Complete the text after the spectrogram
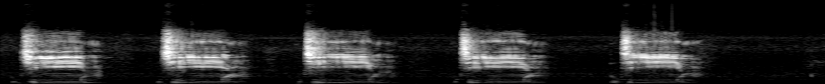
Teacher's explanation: জিহ্বার মাঝের অংশটা উপরের তালুর সঙ্গে লাগবে, উপরের অংশটা উপরের তালুর সঙ্গে লাগবে, লেগে উচ্চারিত হবে জিম, জিম, জিম, জিম, জিম। এরকম শক্ত একটা ভারী ভারী আওয়াজ হবে, হয়ে উচ্চারিত হবে কিরকম?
